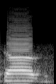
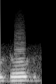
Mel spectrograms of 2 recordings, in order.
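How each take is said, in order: First: डॉग said with an open "aa" vowel, like "daag"; correct pronunciation. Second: डॉग said with a long O, like "dohg"; wrong pronunciation. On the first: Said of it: "इसका pronunciation है". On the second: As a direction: round the vowel of डॉग into "oh". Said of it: "वो सही नहीं है". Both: Shown as a demonstration.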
